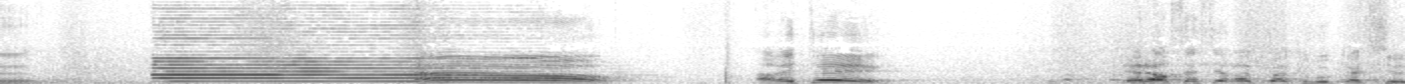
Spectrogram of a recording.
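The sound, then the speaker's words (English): A driver honks a car horn in one long, loud, steady blast lasting a few seconds, then it cuts off as people begin talking. “A second blast and … loses it. Knock it off, he shouts, approaching the driver who's just honked.”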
